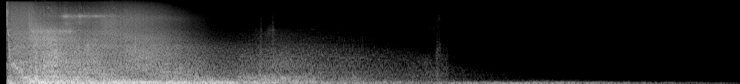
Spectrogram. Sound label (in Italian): spari di fucile al plasma, science fiction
